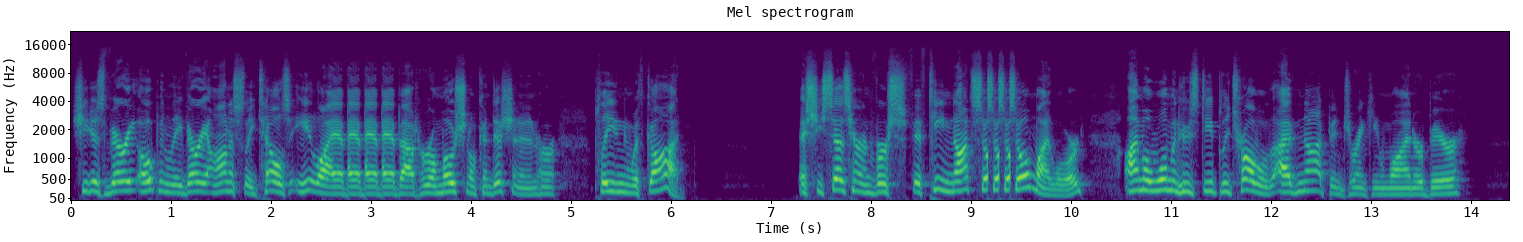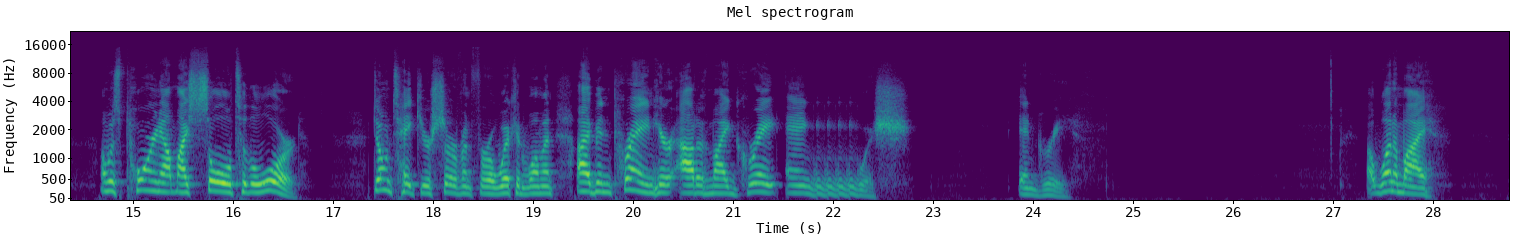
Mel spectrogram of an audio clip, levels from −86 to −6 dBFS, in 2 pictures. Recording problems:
audio stuttering; at 2.5 s, at 9 s and at 22 s

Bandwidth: 15 kHz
